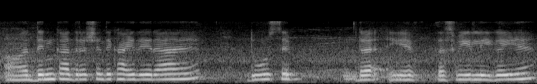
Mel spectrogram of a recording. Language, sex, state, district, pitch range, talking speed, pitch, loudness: Hindi, female, Uttar Pradesh, Jalaun, 215-240 Hz, 180 wpm, 230 Hz, -18 LUFS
